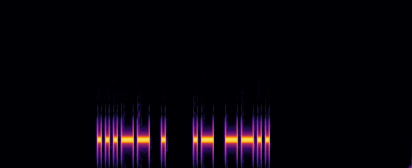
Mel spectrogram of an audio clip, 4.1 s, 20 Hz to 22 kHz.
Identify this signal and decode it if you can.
Morse code, heard as a keyed tone, about 31 wpm, 700 Hz. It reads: 3E AZ
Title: Field Day Exchanges Encore - 30wpm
